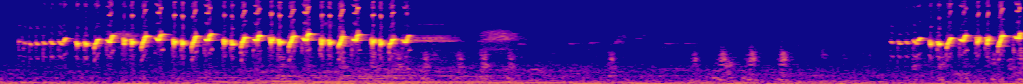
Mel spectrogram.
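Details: Black-crested bulbul song for luring birds into traps: a long run of fast, evenly spaced chirping notes rising and falling in a wavy line for about four seconds, quiet scattered clicks, then the chattering song starts again.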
